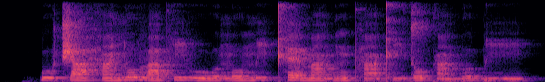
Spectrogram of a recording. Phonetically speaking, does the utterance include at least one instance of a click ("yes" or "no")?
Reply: no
